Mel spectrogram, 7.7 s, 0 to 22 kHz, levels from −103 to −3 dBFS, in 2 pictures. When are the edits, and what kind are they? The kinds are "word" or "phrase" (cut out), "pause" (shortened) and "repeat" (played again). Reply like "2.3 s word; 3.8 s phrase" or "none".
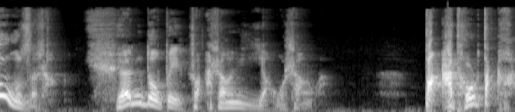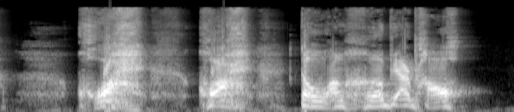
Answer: none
